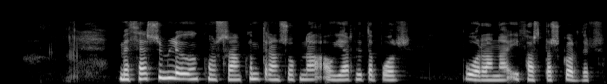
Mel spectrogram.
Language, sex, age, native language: Icelandic, female, 18-19, Icelandic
